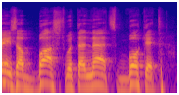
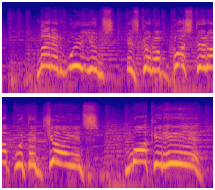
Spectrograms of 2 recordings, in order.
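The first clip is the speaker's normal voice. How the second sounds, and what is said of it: High falsetto voice. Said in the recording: “Shouldn't Mini Spaghetti have a higher voice? ... Can you achieve a high voice? ... I have a good falsetto.”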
